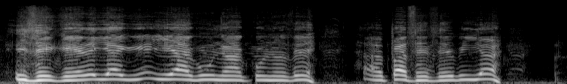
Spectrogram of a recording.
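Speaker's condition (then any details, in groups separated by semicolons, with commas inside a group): Cerebral palsy; since birth, needs extra support for daily living activities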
